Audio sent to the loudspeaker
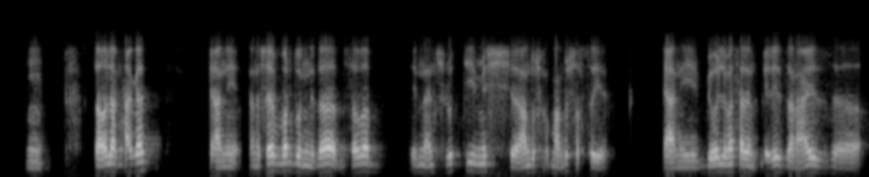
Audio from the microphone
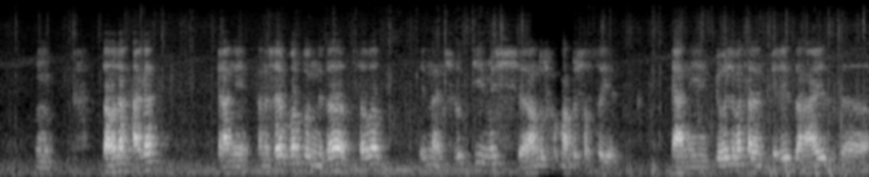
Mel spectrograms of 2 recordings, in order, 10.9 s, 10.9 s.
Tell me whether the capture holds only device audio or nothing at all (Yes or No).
Yes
